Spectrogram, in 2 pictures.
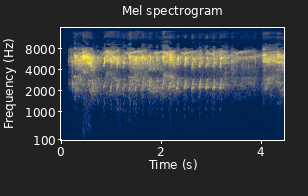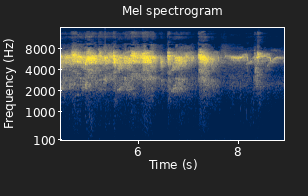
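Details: Swiftlets communicating: a dense continuous chorus of high chirping and twittering, rapid overlapping notes with brief louder bursts throughout.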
